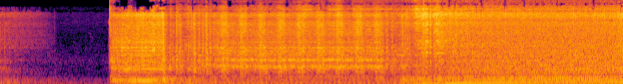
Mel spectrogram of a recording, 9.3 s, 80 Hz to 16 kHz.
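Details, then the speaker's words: 1948–49 Ford F-5 flathead V8, sitting about 50 years, diesel added to the oil pan, first start: cranks, catches abruptly, then runs lumpy and uneven before revving; rough, weak firing, seems low on compression. "okay we need a little bit more throttle cuz she seems to still be low on compression"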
